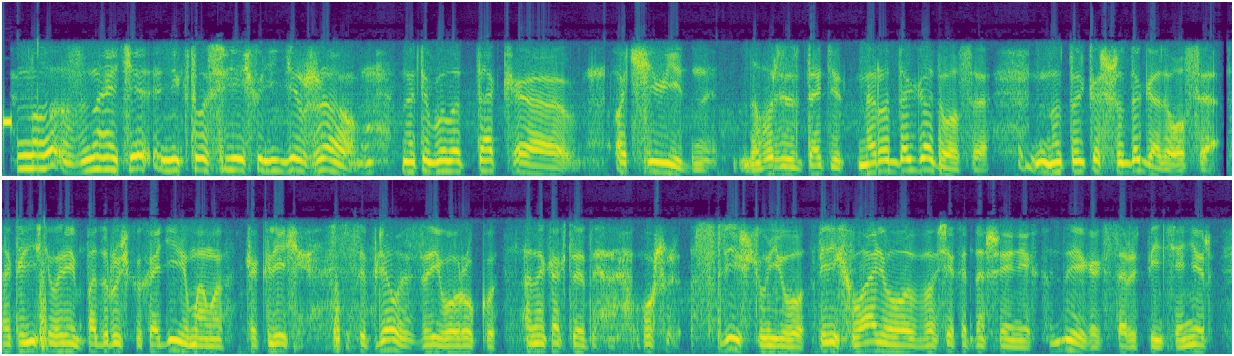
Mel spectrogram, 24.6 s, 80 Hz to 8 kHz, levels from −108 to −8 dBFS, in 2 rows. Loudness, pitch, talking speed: -13 LUFS, 170 Hz, 120 wpm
